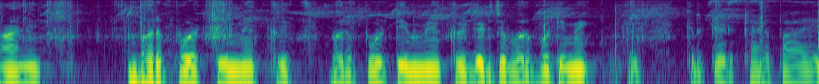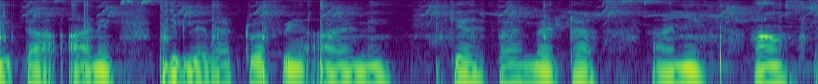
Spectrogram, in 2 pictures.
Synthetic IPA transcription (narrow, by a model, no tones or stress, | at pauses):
aːni | bʱɐɾpuɾʈimebʱɐɾpuɾʈimːekɾik̬eʈt͡ʃebʱɐɾp̬uɾʈimekɾikeʈkʰeɽpaet̪aa̰nid͡ʒiklelaʈɾoːpʰia̰ːni | kɛspajmelʈ̪aaːnihã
